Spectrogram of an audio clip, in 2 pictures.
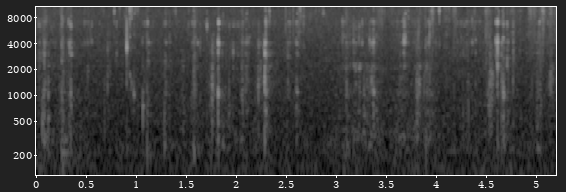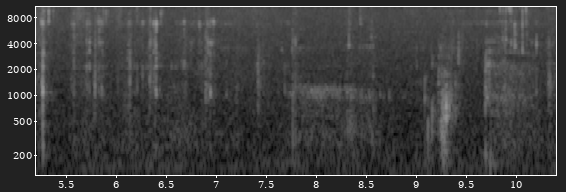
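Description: A person chewing a mouthful of flaky baked pastry close to the microphone, with soft wet mouth clicks and faint crackles, and a few louder clicks near the end.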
